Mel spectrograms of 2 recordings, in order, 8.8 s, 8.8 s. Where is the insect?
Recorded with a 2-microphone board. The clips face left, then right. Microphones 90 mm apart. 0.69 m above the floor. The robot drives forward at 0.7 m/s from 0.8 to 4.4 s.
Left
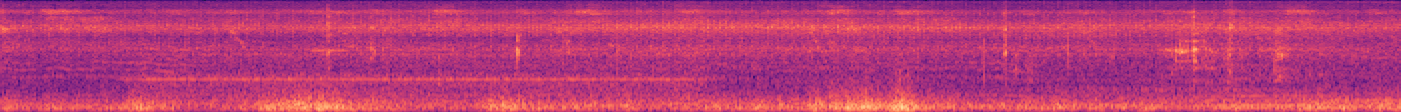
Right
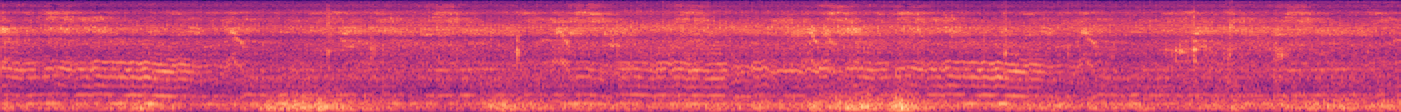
75° right (ahead or behind); by 8.8 s 80° right.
